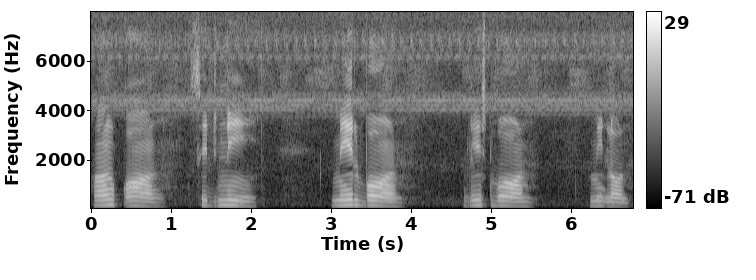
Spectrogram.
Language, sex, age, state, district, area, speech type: Santali, female, 30-45, West Bengal, Bankura, rural, spontaneous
